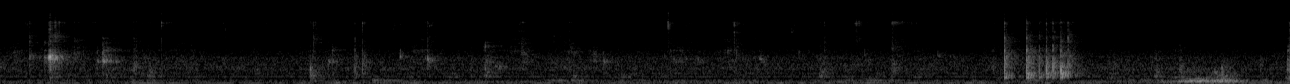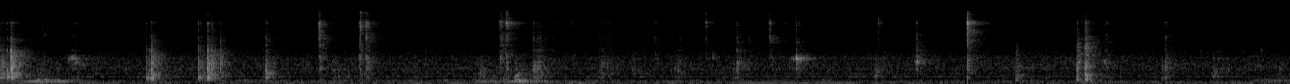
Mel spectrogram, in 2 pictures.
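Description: Close-mic eating sounds: crisp-fried pork belly crunched and chewed, with sharp crunches and small clicks scattered throughout and a denser run of crunching about ten seconds in.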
